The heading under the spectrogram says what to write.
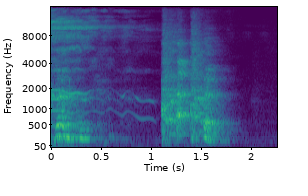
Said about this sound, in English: Do you need to clear your throat? I don't think so.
